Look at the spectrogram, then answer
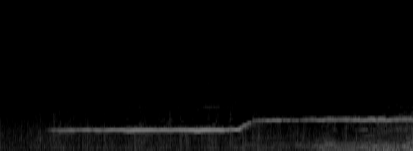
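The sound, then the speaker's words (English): An eerie, sustained whistle aboard a ship holds one steady high note for about two seconds, then slides up to a higher pitch and lingers there over a low, murky background rumble. “And you ain't telling me he was the one what just whistled you, ain't?”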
